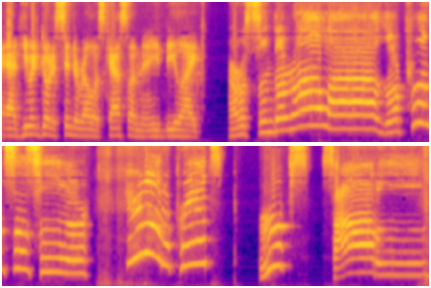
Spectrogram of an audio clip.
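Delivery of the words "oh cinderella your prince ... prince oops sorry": very high, slow, swooping alien voice, "sorry" stretched out. Retelling a ride video of Stitch at Cinderella's castle: Stitch voice. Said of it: "imitation of that".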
